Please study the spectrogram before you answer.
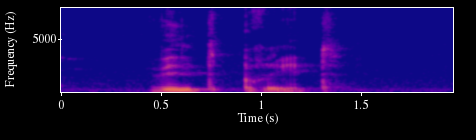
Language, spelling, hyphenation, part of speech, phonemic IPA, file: German, Wildbret, Wild‧bret, noun, /ˈvɪltˌbʁeːt/, De-Wildbret.ogg
- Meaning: meat from game; venison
